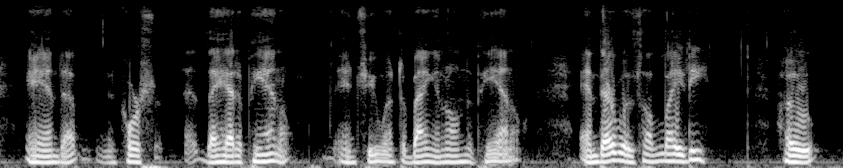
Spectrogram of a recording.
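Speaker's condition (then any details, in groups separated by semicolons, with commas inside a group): Parkinson's; tremors as early symptom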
